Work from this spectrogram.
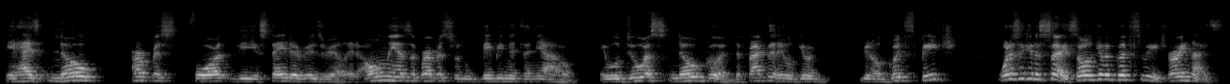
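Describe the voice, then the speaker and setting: A man hosts a live question session over a video call, speaking bluntly and trading opinions with frequent restarts. His voice sits a little high for a man. The call audio makes him sound somewhat distant from the microphone. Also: animated, moderate pace. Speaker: host of a video call briefing.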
